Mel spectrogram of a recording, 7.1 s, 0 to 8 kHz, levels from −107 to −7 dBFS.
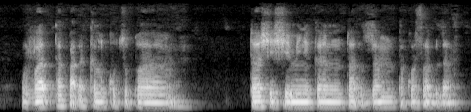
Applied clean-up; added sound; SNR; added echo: none; none; none; reverberation time 0.3 s.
